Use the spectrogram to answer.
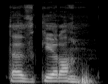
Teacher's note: और तज़किरा अगर वक्फ़ करेंगे तो तज़किरा हा के साथ पढ़ेंगे। तज़किरा में ज़ाल का भी ख्याल करना है, ज़ा ना अदा की जाए।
